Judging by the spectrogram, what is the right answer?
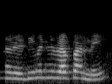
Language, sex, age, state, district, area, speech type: Bengali, female, 18-30, West Bengal, North 24 Parganas, rural, conversation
